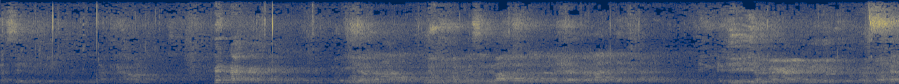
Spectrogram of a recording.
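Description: Children and teenagers chatter and talk nearby in an echoing hall.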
